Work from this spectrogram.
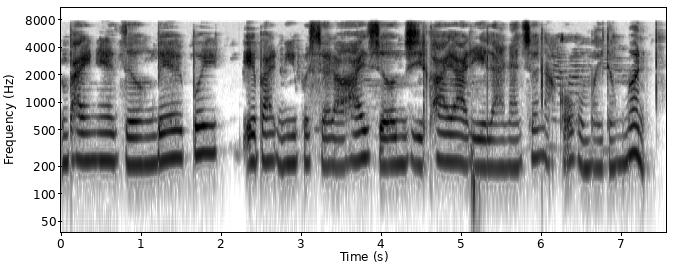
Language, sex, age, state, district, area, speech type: Bodo, female, 30-45, Assam, Chirang, rural, spontaneous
